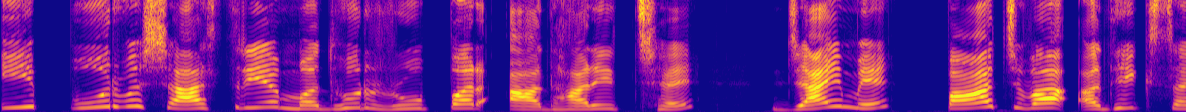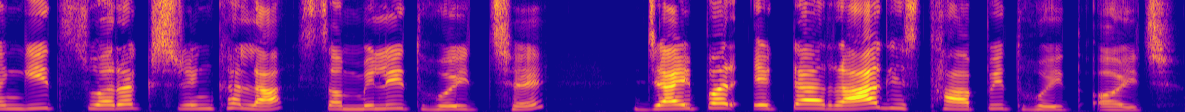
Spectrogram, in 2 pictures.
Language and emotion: Maithili, neutral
